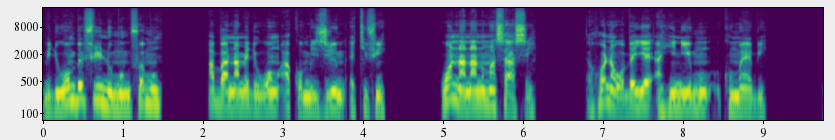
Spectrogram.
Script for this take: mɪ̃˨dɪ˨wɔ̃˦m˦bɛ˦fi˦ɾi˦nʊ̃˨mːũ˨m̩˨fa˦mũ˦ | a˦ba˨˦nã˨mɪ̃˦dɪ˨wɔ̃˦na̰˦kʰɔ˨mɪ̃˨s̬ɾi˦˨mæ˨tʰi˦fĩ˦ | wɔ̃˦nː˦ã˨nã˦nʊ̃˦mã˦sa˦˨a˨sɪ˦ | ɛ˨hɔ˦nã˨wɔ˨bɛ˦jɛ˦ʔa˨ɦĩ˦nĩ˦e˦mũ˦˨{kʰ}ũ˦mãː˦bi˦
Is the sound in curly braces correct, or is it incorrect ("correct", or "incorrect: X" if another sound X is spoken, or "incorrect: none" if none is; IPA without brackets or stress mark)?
correct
